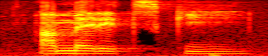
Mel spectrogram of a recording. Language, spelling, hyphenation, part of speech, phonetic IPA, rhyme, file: Czech, americký, ame‧ric‧ký, adjective, [ˈamɛrɪt͡skiː], -ɪtskiː, Cs-americký.ogg
- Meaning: American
